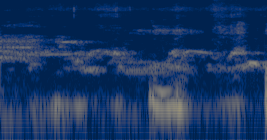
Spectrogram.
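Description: A rooster crowing faintly, a wavering call that is strongest in the second half.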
